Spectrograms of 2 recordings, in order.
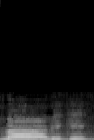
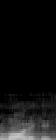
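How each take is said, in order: First: The long vowel is thin and light. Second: The long vowel is full and heavy. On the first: The speaker calls it right. "अलिफ भी बारीक होगा" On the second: The speaker calls it wrong. "ये गलत है"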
